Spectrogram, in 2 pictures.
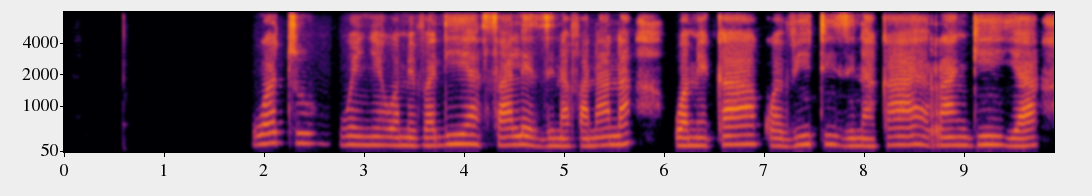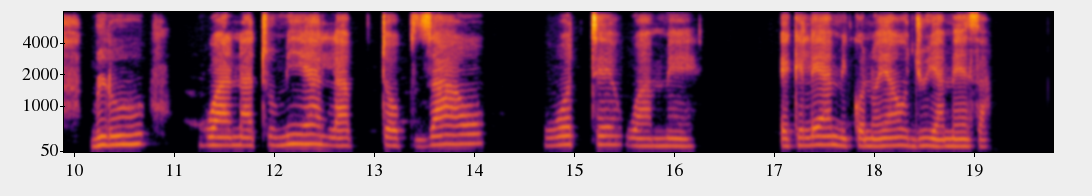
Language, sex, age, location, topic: Swahili, female, 36-49, Kisii, government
